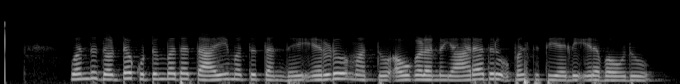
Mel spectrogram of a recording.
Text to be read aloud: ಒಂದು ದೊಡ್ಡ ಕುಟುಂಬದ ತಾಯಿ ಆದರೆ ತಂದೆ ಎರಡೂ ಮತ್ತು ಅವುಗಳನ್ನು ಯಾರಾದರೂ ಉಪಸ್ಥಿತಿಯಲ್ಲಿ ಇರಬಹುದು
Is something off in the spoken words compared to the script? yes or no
yes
